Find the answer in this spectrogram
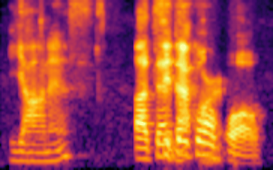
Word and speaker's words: Antetokounmpo: Giannis Antetokounmpo.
